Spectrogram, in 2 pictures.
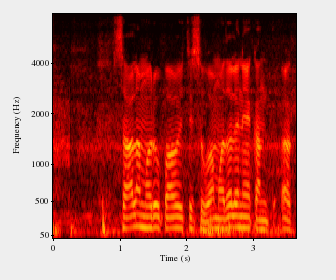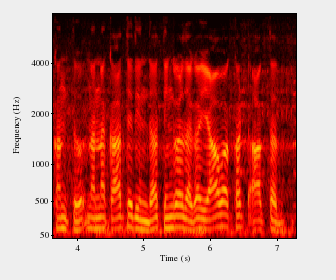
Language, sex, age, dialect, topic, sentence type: Kannada, female, 25-30, Northeastern, banking, question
